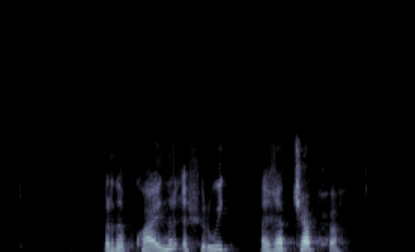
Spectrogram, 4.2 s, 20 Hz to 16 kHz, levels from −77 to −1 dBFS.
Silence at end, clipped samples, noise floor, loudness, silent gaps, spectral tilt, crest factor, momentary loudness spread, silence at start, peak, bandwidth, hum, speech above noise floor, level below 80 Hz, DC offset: 0.75 s; under 0.1%; -83 dBFS; -31 LUFS; none; -5 dB/octave; 22 dB; 12 LU; 1.05 s; -10 dBFS; 7.8 kHz; none; 52 dB; -74 dBFS; under 0.1%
